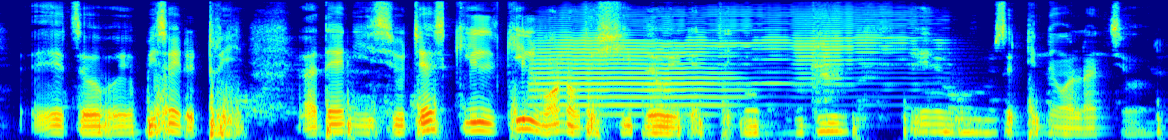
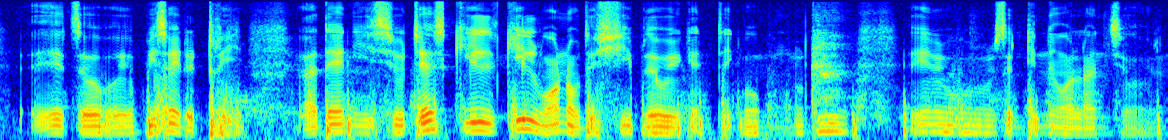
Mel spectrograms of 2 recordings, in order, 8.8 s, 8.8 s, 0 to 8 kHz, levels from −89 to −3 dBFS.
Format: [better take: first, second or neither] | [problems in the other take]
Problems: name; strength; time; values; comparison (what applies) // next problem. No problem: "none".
second | noise reduction (classical method log-MMSE)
